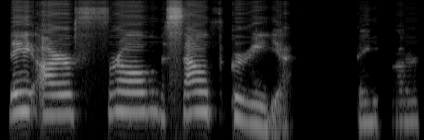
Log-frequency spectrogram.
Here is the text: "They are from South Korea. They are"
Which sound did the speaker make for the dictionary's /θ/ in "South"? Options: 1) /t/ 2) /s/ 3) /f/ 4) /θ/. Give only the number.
4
